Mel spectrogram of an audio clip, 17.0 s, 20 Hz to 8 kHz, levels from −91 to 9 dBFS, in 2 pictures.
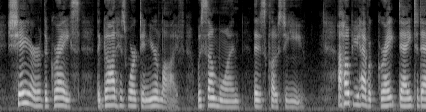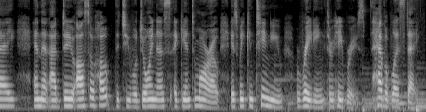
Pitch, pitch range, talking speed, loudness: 180 Hz, 165-195 Hz, 170 wpm, -19 LUFS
